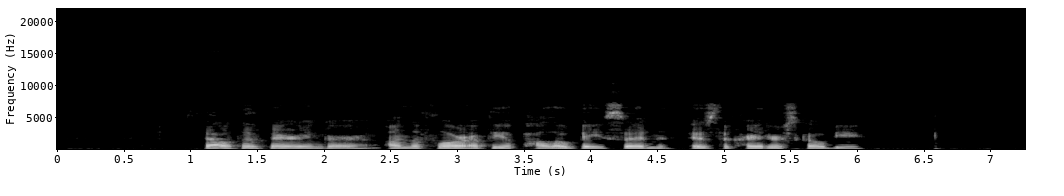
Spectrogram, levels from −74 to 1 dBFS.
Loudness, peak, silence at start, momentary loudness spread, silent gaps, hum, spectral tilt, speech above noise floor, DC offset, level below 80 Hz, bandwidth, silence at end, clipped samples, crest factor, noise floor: -25 LUFS; -6 dBFS; 1.1 s; 7 LU; none; none; -6 dB/octave; 51 dB; under 0.1%; -60 dBFS; 7.6 kHz; 0.65 s; under 0.1%; 20 dB; -75 dBFS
